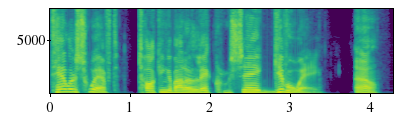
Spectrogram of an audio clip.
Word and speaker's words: Le Creuset: Swift talking about a Le Creuset giveaway. Oh. It rhymes nicely. I didn't even realize that because I had written everything here and didn't get the French pronunciation rhyming with the English.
